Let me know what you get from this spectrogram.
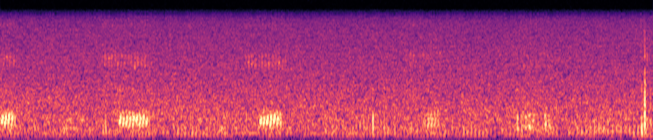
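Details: Domestic cat kneading on a sheepskin, purring: a low, soft rumbling purr that swells in short pulsing bursts roughly every second and a half over a steady background hiss, with a faint click near the end.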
